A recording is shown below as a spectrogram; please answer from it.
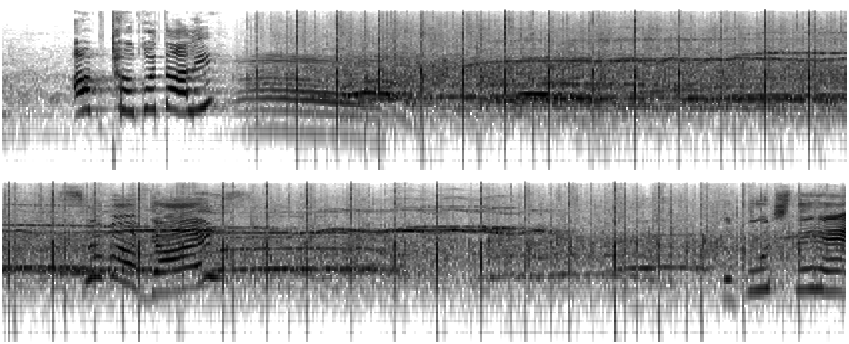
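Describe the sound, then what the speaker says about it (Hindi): Sustained audience applause and clapping from a studio crowd at a televised stand-up comedy show, loud and continuous for about ten seconds, beginning after a brief burst of voices and cheering. "अब ठोको ताली।"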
